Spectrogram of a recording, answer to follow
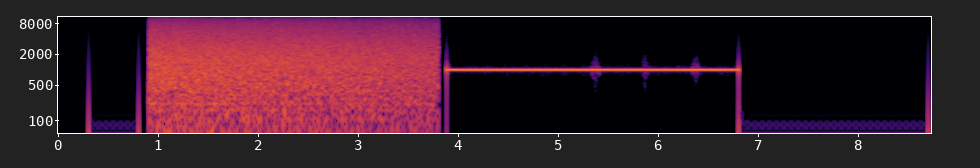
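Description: Television static hiss for about three seconds, cut off by a steady test-pattern tone: one pure, high beep held for about three seconds with three faint ticks in it, which then stops suddenly.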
